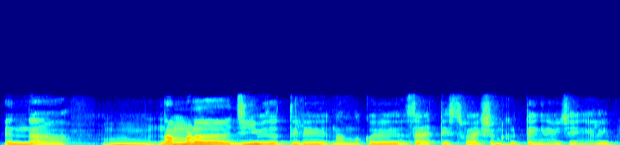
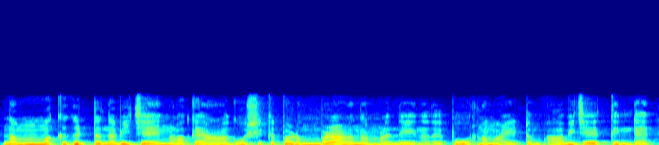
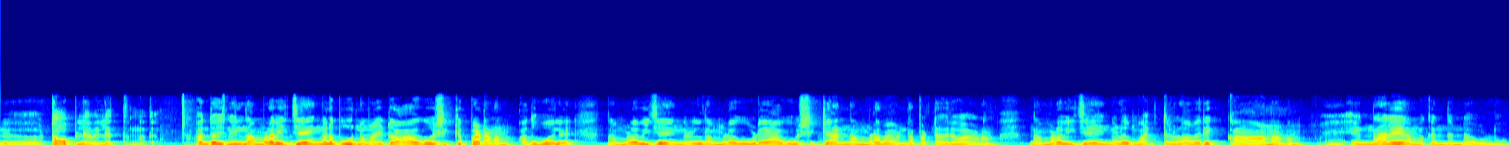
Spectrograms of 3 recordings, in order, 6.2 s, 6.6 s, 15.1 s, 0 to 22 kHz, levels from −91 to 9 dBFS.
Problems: none marked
